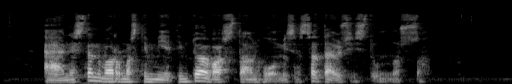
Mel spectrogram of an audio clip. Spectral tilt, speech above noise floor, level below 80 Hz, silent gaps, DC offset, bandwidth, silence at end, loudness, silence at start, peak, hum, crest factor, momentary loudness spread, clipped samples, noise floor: -5 dB/octave; 43 dB; -60 dBFS; none; under 0.1%; 11.5 kHz; 0.9 s; -21 LUFS; 0.45 s; -4 dBFS; none; 20 dB; 17 LU; under 0.1%; -64 dBFS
